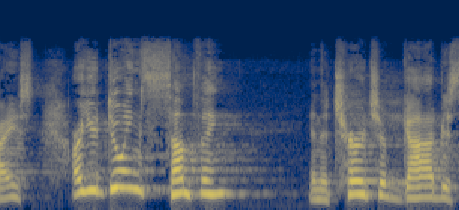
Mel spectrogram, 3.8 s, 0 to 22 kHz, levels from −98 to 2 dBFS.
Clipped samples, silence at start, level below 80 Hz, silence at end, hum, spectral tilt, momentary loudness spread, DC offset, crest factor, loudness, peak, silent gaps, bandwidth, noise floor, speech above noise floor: under 0.1%; 0 s; -72 dBFS; 0 s; none; -4.5 dB/octave; 14 LU; under 0.1%; 20 dB; -20 LUFS; 0 dBFS; none; 11 kHz; -58 dBFS; 38 dB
